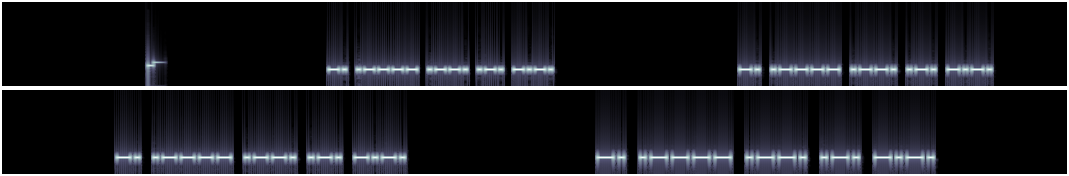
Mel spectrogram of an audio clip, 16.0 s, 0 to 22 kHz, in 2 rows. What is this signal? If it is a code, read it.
Morse code, heard as a keyed tone, about 37 wpm, 700 Hz. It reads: N1PRC N1PRC N1PRC N1PRC
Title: Speed Racing - USA Call Signs 30wpm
